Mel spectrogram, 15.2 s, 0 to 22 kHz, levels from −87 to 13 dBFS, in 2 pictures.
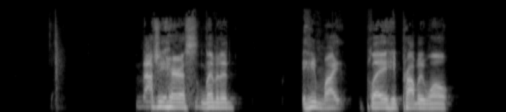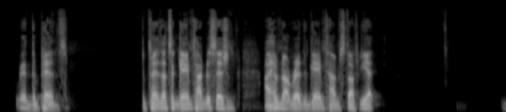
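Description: At about 11.17 s the speech hits a short stall from a late packet. The packet arrived late, the jitter buffer ran dry, and the receiver stretched the last sound for about 51 ms. Nothing is lost, but that sound drags a touch, with a faint buzz or dip, before carrying on.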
